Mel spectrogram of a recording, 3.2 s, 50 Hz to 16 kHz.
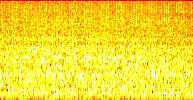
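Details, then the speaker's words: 2012 Honda Civic LX used car, odometer apparently about 130,608: an even, steady whir at idle with no knocks, misses or surging. Normal idle; no driving, road, shock or bearing noise reported. "no visual as driving noise no road noise no shock noise no bearing noise engine idle smoothly as you can hear it"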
